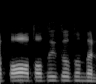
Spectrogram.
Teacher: জিহ্বার আগা সামনের উপর দুই দাঁতের গোড়ার সাথে লাগছে।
